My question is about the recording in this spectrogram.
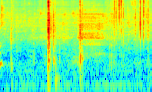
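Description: Handling knocks from a small plastic food container: one sharp, loud knock under a second in and a softer one about half a second later.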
